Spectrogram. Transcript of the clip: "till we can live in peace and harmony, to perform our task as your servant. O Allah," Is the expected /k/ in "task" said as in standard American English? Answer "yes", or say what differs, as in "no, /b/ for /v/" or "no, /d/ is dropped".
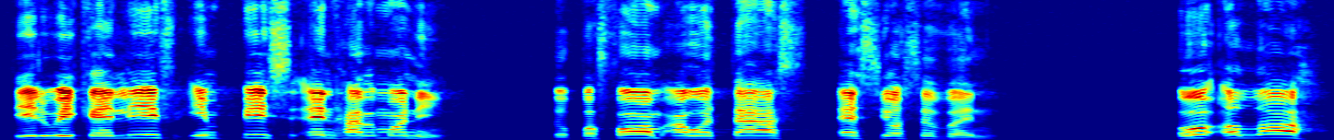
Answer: no, /k/ is dropped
